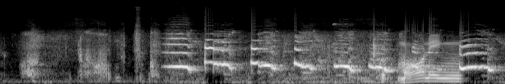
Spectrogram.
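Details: A black pet dog play-fighting indoors with a person's hand, kung-fu style, gives a run of high, whiny yelps that slide downward, each with bright overtones, several in quick succession after a brief human voice.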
